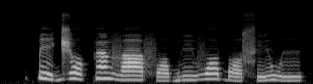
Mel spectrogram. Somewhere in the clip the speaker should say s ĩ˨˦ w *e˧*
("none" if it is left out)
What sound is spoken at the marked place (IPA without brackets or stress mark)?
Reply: ɨ˧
